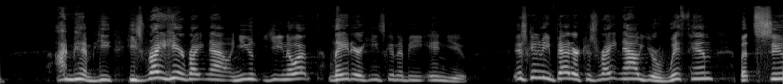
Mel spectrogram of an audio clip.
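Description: No technical faults can be heard in this recording.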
